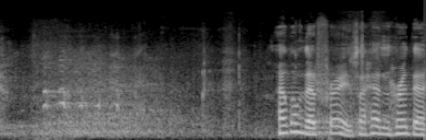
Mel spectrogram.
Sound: audience laughs

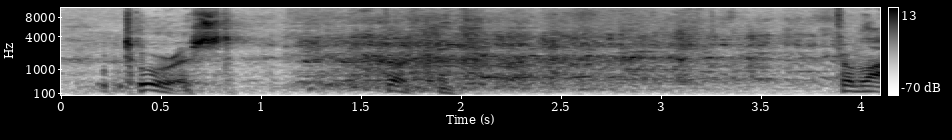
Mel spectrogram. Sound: audience laughing

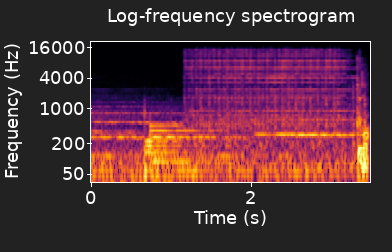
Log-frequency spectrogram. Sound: phone still ringing

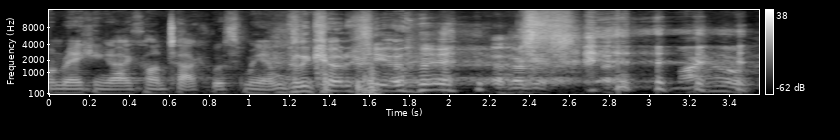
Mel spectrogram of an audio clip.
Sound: laughs

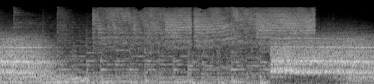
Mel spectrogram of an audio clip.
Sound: electricity SFX; Gryffyn jumpscare SFX

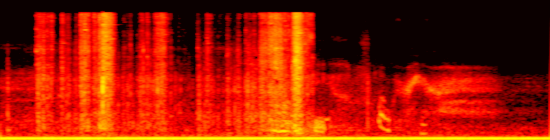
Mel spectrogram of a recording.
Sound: flatware clanking

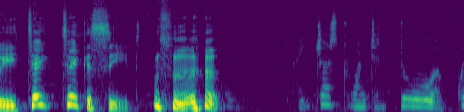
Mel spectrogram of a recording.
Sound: chuckles

